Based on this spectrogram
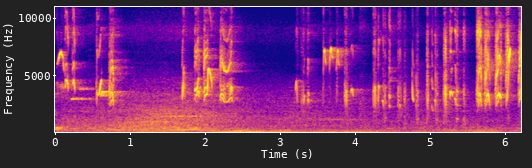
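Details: Golden-bellied gerygone (konin) song with cricket-like fill, used as a lure for trapping and for training caged birds: bursts of high, thin, sharp notes and short whistled phrases separated by brief pauses, with faint low background hum.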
